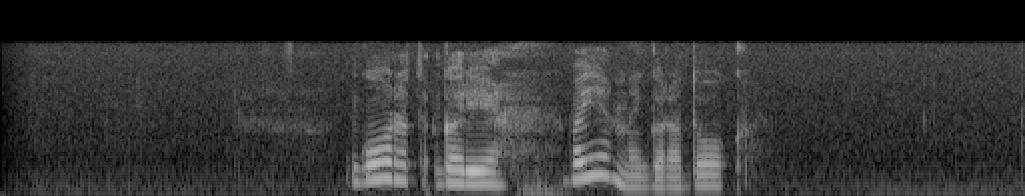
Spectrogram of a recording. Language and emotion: Russian, sad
